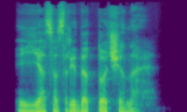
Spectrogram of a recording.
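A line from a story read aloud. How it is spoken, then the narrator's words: Hissed. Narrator (Russian): прошипела Марлин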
